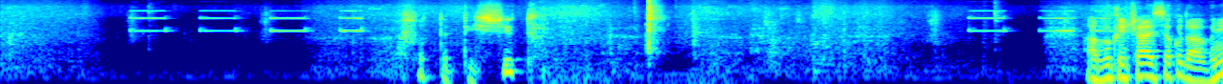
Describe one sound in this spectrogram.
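A handheld meter beeps in short high beeps.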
